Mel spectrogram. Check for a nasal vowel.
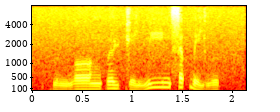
absent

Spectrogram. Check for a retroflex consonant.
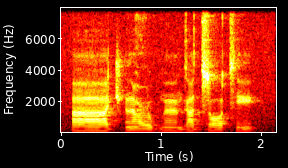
absent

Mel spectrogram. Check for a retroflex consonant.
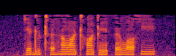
present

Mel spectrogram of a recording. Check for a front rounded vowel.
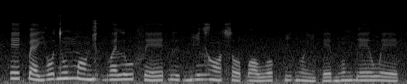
absent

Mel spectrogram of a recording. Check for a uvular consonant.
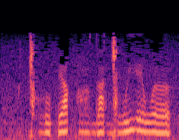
present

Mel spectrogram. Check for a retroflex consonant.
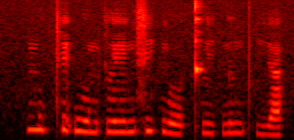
absent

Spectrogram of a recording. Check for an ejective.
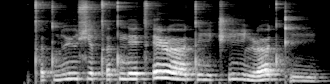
present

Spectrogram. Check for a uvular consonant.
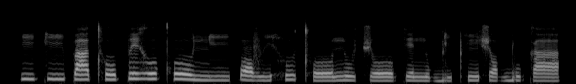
absent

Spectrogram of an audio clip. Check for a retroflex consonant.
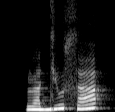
present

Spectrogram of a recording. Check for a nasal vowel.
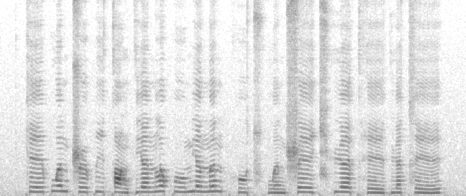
absent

